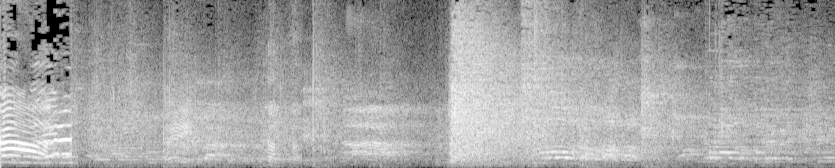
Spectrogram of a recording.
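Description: A basketball bouncing amid people's voices, with a loud voice-like sound right at the start and a sudden hard thud a little over three seconds in.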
